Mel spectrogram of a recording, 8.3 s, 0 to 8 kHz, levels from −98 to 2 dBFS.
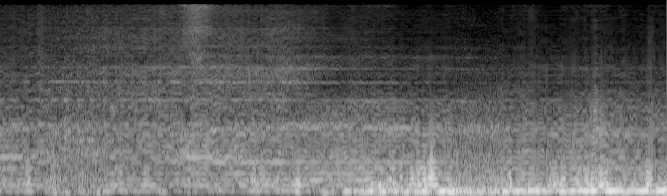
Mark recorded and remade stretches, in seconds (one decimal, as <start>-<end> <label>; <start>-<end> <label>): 0.0-0.6 remade; 0.6-1.3 recorded; 1.3-5.7 remade; 5.7-6.3 recorded; 6.3-8.3 remade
